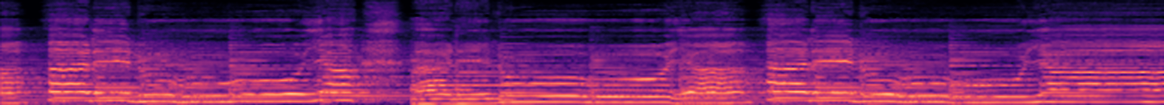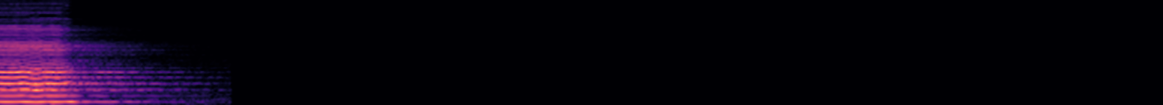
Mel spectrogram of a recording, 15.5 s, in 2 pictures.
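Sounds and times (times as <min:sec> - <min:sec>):
soprano voices singing an alleluia: 0:00.0 - 0:08.8.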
